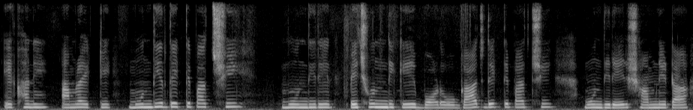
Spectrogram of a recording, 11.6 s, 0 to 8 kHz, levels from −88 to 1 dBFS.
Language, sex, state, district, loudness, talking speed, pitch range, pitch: Bengali, female, West Bengal, Jalpaiguri, -29 LUFS, 80 wpm, 210-235 Hz, 225 Hz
